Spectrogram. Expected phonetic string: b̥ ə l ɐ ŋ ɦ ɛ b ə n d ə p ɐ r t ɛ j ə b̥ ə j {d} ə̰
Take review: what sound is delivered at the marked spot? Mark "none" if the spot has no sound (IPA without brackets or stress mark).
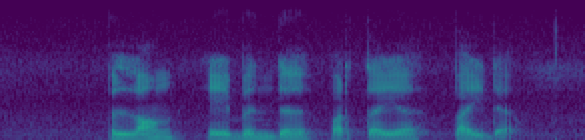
d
